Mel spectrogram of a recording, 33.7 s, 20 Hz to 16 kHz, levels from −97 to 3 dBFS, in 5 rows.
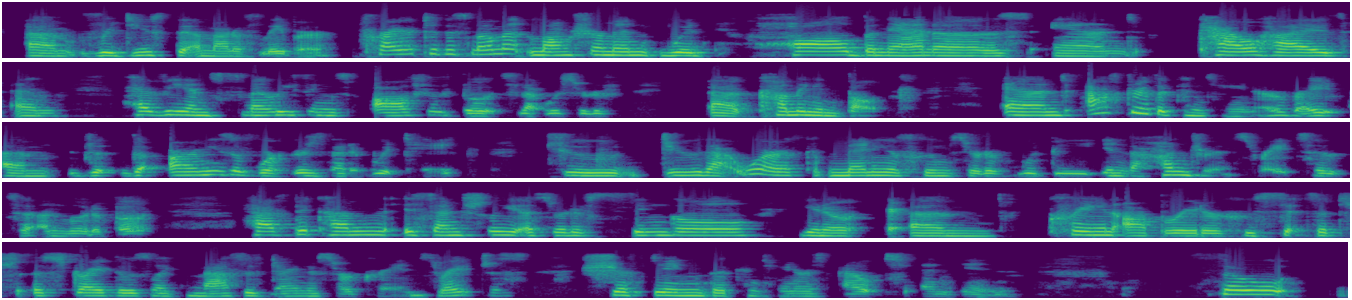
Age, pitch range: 20-39, 175-230 Hz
